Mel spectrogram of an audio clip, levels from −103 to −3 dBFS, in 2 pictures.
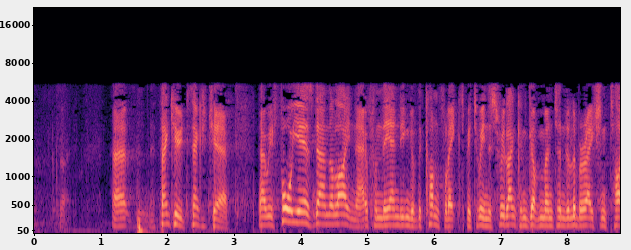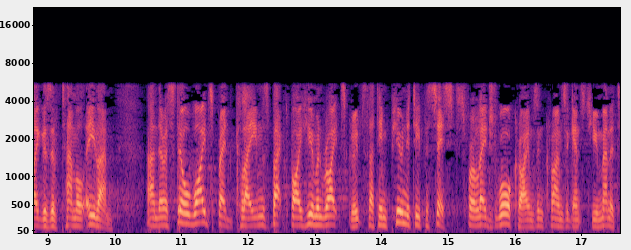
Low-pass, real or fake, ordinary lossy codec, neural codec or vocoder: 5.4 kHz; real; none; none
